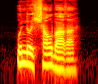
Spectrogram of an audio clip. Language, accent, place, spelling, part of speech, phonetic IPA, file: German, Germany, Berlin, undurchschaubarer, adjective, [ˈʊndʊʁçˌʃaʊ̯baːʁɐ], De-undurchschaubarer.ogg
- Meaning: 1. comparative degree of undurchschaubar 2. inflection of undurchschaubar: strong/mixed nominative masculine singular 3. inflection of undurchschaubar: strong genitive/dative feminine singular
